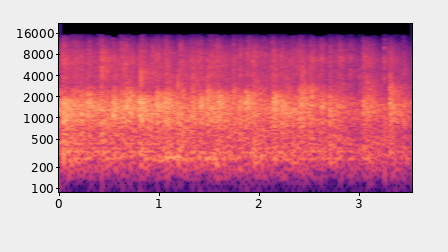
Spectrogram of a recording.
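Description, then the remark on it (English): A church audience applauds itself for its donations, many hands clapping in a dense, even wash of sound that holds at a fairly loud level throughout, with no voices rising above it. “Can you give yourselves one more round of applause?”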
